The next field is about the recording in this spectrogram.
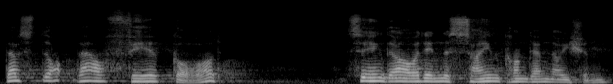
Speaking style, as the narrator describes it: He pleaded with the man

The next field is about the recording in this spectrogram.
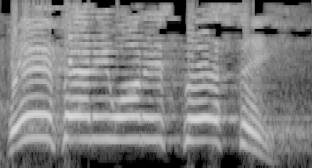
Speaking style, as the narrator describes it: cried out

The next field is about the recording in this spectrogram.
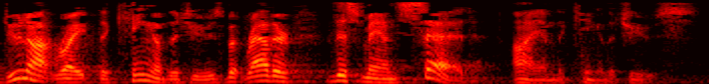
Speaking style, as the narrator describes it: Pilate answered

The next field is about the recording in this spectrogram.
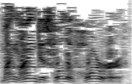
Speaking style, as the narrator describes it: cried the dying man

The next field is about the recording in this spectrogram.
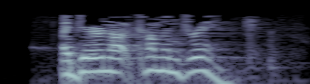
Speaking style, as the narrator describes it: said Jill

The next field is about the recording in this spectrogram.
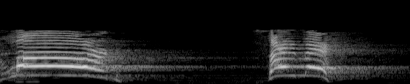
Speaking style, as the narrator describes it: cried out and said

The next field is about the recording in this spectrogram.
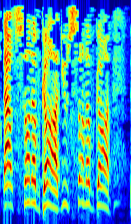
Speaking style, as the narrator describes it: they cried out

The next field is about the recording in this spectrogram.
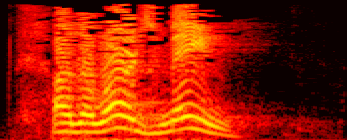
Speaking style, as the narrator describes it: they cried out louder

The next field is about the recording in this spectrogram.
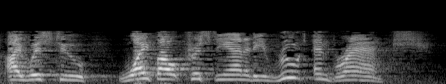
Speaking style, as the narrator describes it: said to them

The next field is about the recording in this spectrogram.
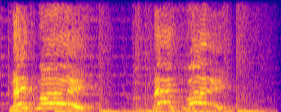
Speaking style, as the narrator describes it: men ran before him shouting

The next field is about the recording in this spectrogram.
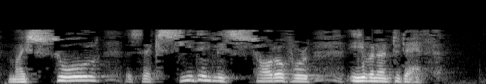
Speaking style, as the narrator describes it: exclaiming on the way to the cross

